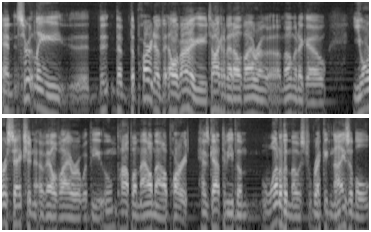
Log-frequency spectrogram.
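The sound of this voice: A man speaks at a fairly low pitch with ordinary pitch variation and a bright, sharp tone, recorded dry and close with no echo.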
